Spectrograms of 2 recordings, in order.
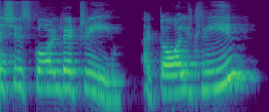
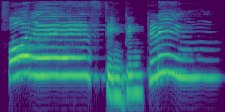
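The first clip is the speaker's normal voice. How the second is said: playful singsong; 9 semitones higher, faster than usual. Pretend. Teacher revealing the answer to children, high singsong. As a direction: chime it out high. Answer given with jingle sound.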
